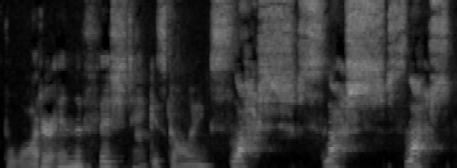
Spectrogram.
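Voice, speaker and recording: A woman's voice: lowish voice, expressive. Woman reading as a chatty classroom parrot. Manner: slow, sing-song rhyming delivery. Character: chatty, fussy pet parrot narrating as a female classroom pet. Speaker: storybook reader. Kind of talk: reading a children's storybook aloud.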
